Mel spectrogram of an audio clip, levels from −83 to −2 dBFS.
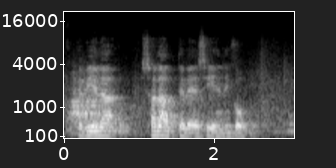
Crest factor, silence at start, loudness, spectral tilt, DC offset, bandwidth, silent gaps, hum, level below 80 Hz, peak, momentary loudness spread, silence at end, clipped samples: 16 dB; 0 s; -16 LUFS; -7 dB/octave; under 0.1%; 9.6 kHz; none; none; -54 dBFS; 0 dBFS; 11 LU; 0 s; under 0.1%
